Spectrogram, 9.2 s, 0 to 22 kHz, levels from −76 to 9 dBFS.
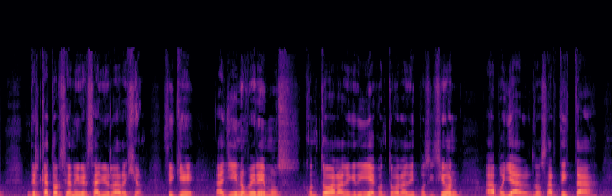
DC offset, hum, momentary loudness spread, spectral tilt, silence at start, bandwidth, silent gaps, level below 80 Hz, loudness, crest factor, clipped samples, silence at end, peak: under 0.1%; none; 11 LU; -5 dB/octave; 0 s; 17 kHz; none; -52 dBFS; -20 LUFS; 16 dB; under 0.1%; 0.25 s; -4 dBFS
